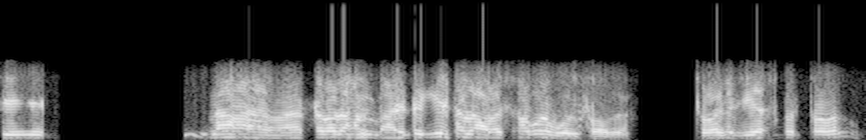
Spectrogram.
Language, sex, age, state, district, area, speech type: Bengali, male, 45-60, West Bengal, Jhargram, rural, conversation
